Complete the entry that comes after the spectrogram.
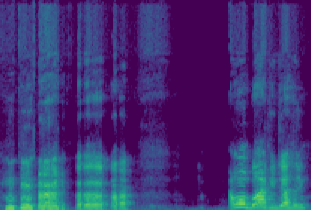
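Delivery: laughing, loud and high. Real, not acted. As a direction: laugh through the words. Laughing reply to viewer.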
